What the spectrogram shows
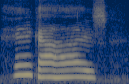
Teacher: There's like a breathy sound to it · She's got that windy, reedy kind of voice.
